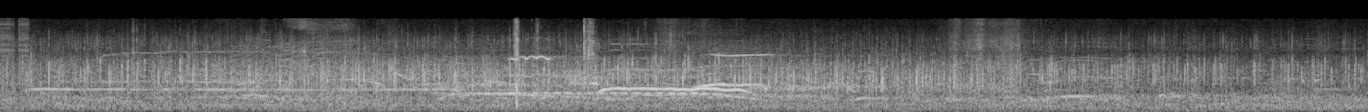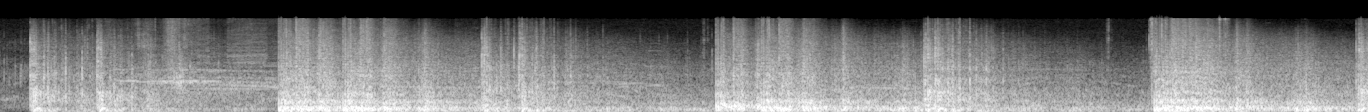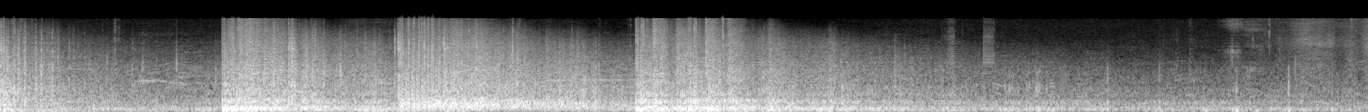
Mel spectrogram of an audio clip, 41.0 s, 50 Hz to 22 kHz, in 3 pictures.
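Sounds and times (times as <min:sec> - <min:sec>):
firework shells bursting: 0:20.5 - 0:28.7.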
